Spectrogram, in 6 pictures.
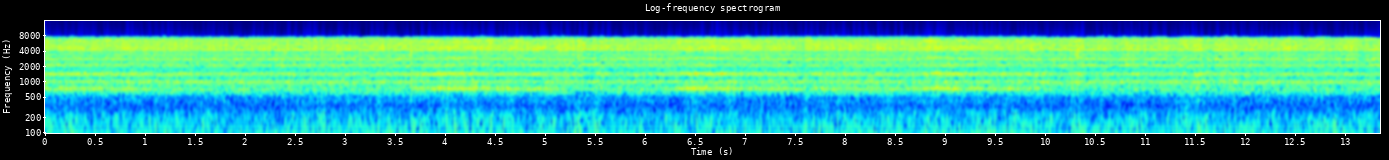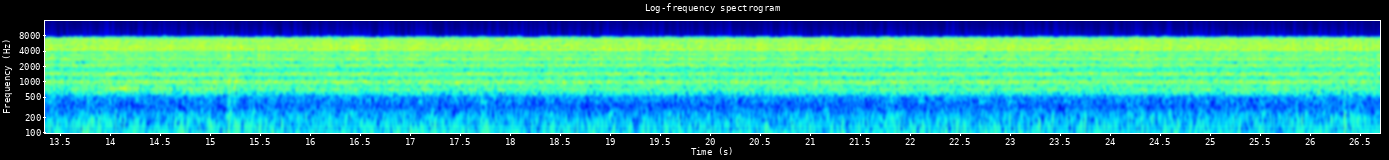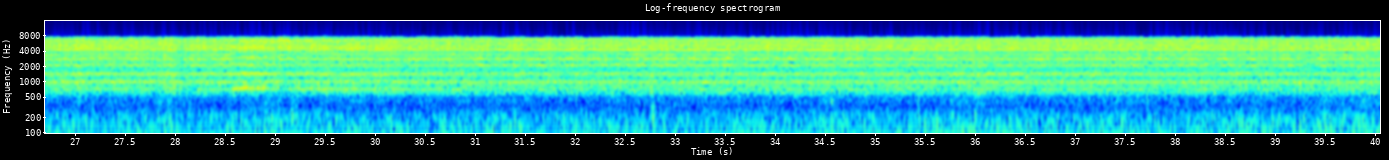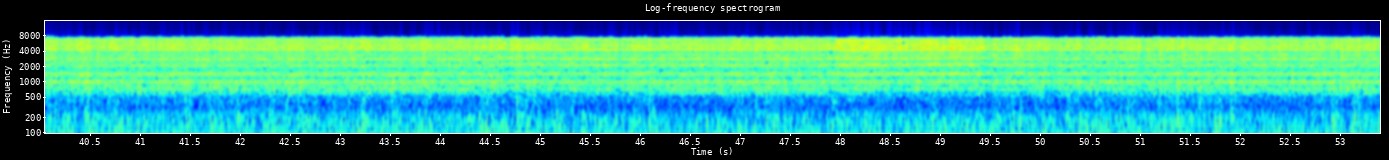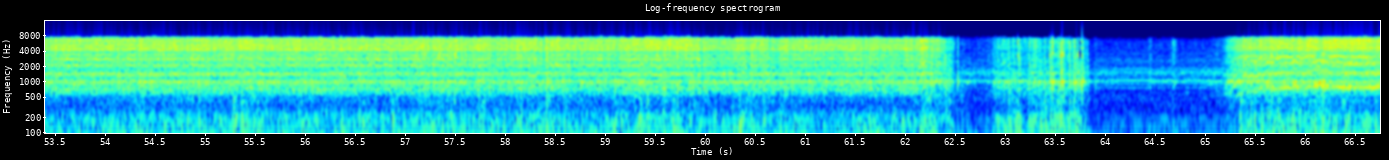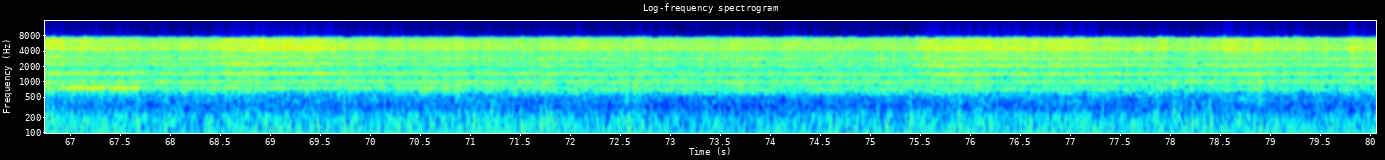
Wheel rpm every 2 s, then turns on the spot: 190, 190, 190, 190, 190, 190, 190, 190, 190, 190, 190, 190, 190, 190, 190, 190, 190, 190, 190, 190, 190, 190, 190, 190, 190, 190, 190, 190, 190, 180, 190, 80, 40, 180, 200, 200, 190, 190, 190, 190.
62-64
